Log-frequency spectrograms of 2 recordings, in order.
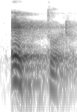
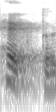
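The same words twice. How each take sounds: First: The name begins directly with the vowel sound. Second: The name begins with an audible h sound. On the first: The speaker calls it right. "It's Hector" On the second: The speaker calls it wrong. "You don't say Hector"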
